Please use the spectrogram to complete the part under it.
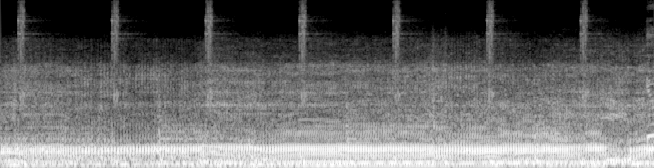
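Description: An enduro motorcycle at a sprint enduro race rides past a corner, its engine a loud, steady drone with light clattering over it and no voices.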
